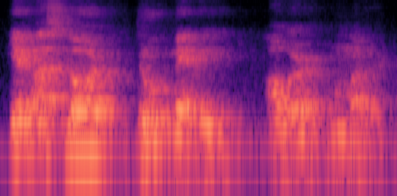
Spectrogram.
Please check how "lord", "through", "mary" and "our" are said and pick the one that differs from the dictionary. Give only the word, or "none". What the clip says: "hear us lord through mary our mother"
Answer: through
